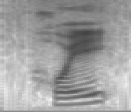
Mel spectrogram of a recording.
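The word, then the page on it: hui: tone 2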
